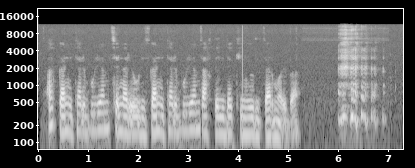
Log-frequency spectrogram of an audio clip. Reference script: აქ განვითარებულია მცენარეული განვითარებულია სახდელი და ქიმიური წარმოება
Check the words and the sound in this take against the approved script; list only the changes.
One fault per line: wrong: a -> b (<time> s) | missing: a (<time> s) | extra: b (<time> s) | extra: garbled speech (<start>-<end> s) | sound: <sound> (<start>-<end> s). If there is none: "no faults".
sound: laugh (6.0-7.0 s)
